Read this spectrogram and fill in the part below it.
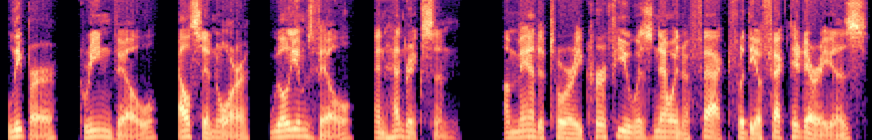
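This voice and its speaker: A man voicing an impersonal emergency alert announcer in a formal, measured, official manner. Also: fairly low pitch, no room sound, studio quality, close to an everyday voice.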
